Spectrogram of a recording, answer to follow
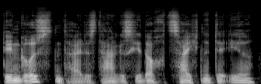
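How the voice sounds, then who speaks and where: An actor as a sober chronicler, narrating a documentary radio drama from a script. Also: male voice, deep voice, normal speed, no echo, clean studio sound, close to an everyday voice. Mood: sober, factual. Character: sober male chronicler of a crime case.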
